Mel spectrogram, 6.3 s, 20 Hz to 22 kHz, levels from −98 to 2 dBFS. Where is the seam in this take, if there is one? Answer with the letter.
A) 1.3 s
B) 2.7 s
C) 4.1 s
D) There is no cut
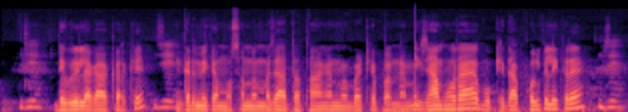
C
